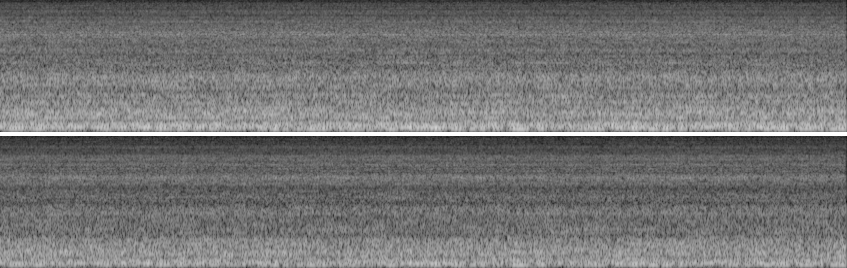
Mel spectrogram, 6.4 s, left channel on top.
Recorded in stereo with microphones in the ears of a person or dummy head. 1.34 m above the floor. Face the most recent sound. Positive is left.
turn(degrees=40)  # may be behind; listen again after turning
